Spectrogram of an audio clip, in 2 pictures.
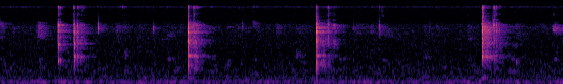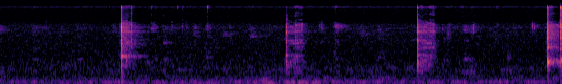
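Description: A metal spoon clinking against a small saucepan while scooping out melted butter: about nine light clinks, a second or two apart.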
